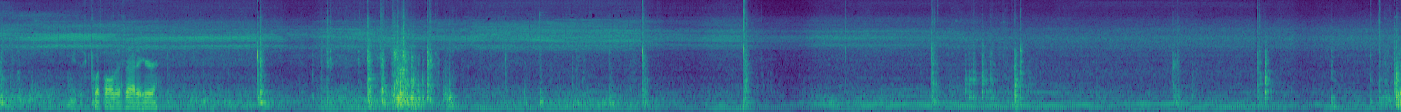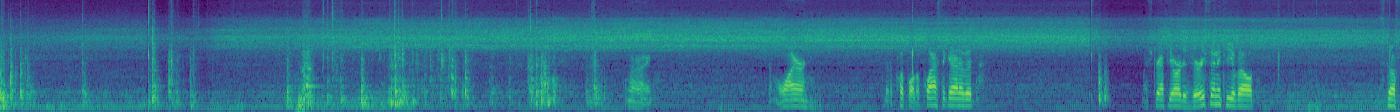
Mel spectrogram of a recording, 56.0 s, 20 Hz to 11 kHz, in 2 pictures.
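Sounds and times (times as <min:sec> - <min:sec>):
high insect drone: 0:00.0 - 0:56.0.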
